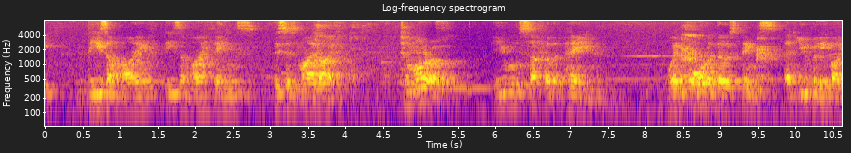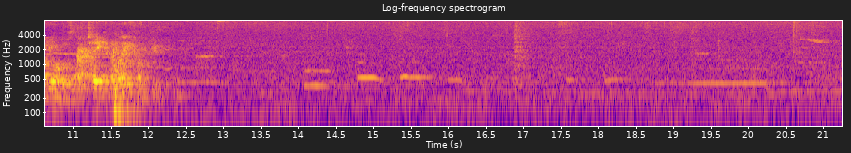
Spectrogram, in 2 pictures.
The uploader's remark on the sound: English Katha (Sikh Lecture) recorded on 26th May 2013 in Central Gurdwara, London, UK.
